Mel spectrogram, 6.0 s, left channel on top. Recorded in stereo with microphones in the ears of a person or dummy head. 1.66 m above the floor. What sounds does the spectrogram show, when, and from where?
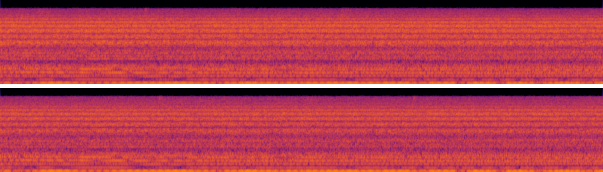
0.0 s a drone: 20° left (ahead or behind)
